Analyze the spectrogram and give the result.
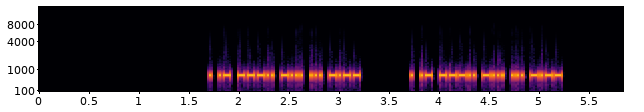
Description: Morse code, heard as a keyed tone, about 51 wpm, 700 Hz. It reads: EA8BSY EA8BSY
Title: DXCC-100 Call Signs - 6 Characters - Repeated 2x - 50wpm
